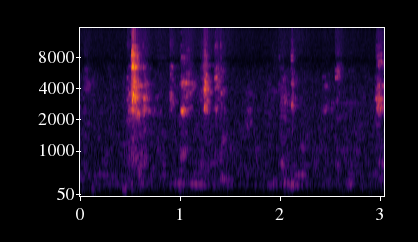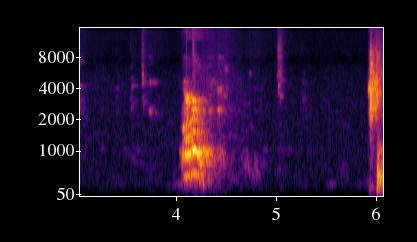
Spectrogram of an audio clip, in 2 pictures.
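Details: Playing Cavalier King Charles Spaniel puppies, Daisy's six and Robin's two, merged into one group of eight. Faint squeaks and rustling lead up to one loud, rough yap midway, and a second sharp yelp cuts in right at the end.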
